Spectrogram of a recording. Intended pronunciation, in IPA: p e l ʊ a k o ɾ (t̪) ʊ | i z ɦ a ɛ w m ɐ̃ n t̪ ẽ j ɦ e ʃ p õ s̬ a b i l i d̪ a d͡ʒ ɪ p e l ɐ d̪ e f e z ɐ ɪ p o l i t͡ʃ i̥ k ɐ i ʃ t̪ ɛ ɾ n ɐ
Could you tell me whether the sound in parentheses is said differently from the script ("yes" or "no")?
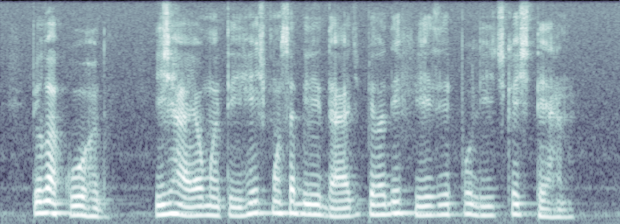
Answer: yes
